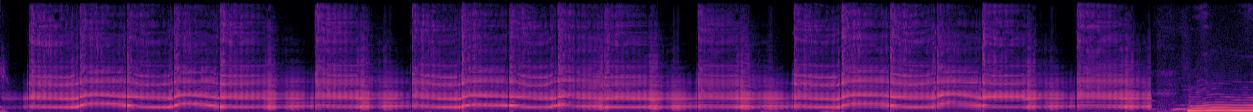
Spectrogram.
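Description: Khomus, the Yakut metal jaw harp, played with rapid rhythmic plucking: a steady buzzing drone with a melody of overtones rising and falling above it, the phrase repeating about every four seconds. The playing stops shortly before the end.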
